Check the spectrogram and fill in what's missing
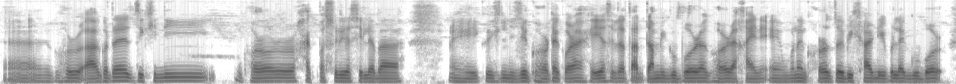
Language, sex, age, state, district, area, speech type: Assamese, male, 18-30, Assam, Golaghat, urban, spontaneous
